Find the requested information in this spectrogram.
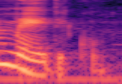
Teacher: a sílaba tônica é me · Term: proparoxítona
